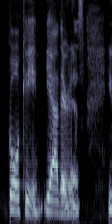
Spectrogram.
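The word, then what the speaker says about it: Gohlke: Jack Golke. Golke.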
